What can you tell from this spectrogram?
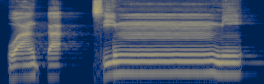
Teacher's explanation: Wa ka'sim mi, kasrah tanwin bertemu mim disebut bacaan idgham bi gunnah. Bunyi kasrah tanwinnya masukkan mim, rapatkan bibir, dengungkan 2 harokat.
